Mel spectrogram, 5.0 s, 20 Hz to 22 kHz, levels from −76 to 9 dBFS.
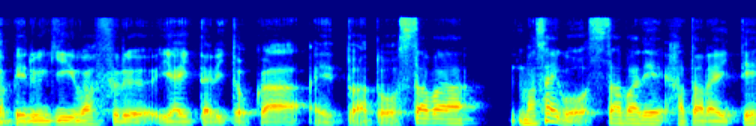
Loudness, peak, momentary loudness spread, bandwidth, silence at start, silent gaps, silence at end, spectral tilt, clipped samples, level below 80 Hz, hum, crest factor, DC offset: -19 LUFS; -2 dBFS; 5 LU; 13 kHz; 0 s; none; 0 s; -5 dB/octave; under 0.1%; -52 dBFS; none; 18 dB; under 0.1%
